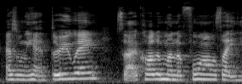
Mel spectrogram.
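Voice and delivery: ordinary talk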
